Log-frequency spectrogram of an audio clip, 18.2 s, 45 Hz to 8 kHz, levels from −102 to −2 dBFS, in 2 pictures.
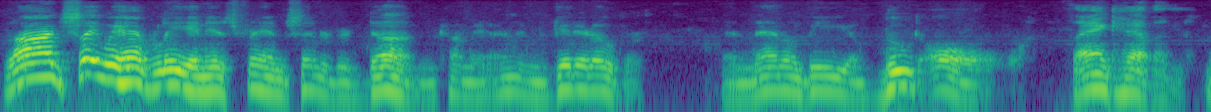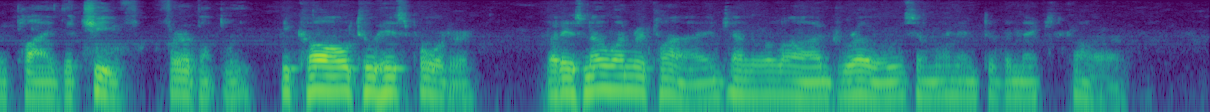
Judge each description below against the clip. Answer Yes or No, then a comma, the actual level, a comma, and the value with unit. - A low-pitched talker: Yes, low, 105 Hz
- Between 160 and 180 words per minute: No, average, 150 wpm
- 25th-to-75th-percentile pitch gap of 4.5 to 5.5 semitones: Yes, average, 4.9 semitones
